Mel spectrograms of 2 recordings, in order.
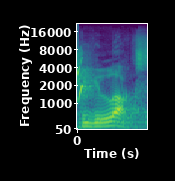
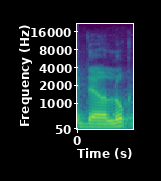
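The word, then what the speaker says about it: deluxe: ห้อง พิเศษ นะ ครับ บอก ฝรั่ง ค have a de Look อื เพ ออก เสียง ว่า delux นั่น เอง ครับ delux นะ นะ ฮะ ไม่ ใช่ The Look นะ ครับ delux ครับ พี่ น้อง ชาว ไทย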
